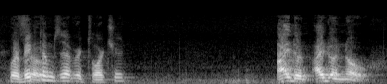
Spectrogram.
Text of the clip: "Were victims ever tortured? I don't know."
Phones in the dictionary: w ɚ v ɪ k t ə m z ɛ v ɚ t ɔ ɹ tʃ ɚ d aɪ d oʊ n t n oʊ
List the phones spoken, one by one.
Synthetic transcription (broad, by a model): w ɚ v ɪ t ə m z ɛ v ɚ t ɔ ɹ tʃ ɚ d aɪ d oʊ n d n oʊ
